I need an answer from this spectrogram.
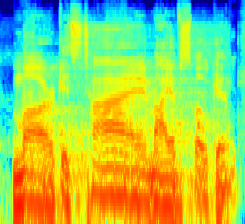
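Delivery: very deep, very slow, drawn-out delivery. Acting out God calling the speaker by name: God voice. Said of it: "Where's my God voice?".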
